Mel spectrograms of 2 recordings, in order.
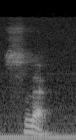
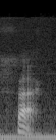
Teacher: Clusters are simplified by dropping the t.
